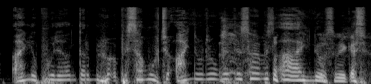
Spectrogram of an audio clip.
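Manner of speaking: straining under a heavy weight; groaning as the load slips; carrying heavy load. Retold or imitated. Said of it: "la garra fue todo el camino diciendo".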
